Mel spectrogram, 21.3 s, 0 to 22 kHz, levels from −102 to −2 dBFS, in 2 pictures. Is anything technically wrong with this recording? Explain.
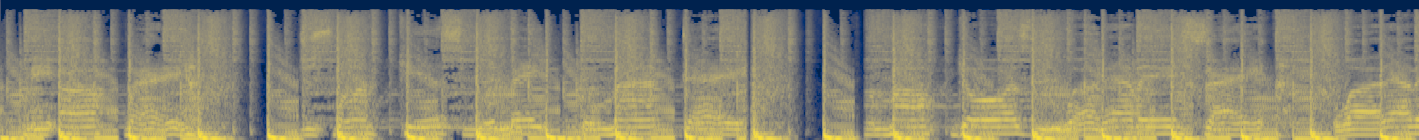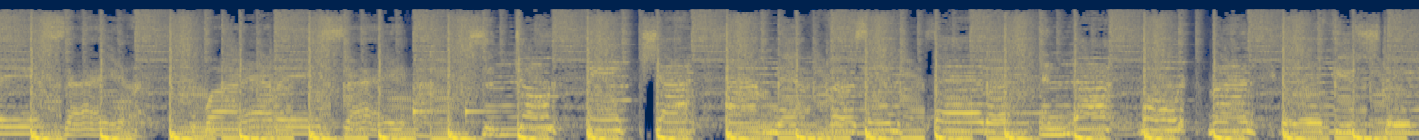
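Yes, there are dropouts that were concealed during transmission.

Short concealed packet loss occurs at 5.59–5.65 s and 6.60–6.63 s. About 40 ms and then 20 ms of the stream arrived too late to be decoded. The receiver covered each hole with roughly 33 ms and 14 ms of synthesised continuation of the preceding sound, then crossfaded back into the real signal. Each gap is heard as a brief smear or wobble, and whatever fell in it is lost.

A burst of packet loss hits at 5.99–6.13 s and again at 6.43–6.50 s, with about 60 ms and 40 ms missing. The decoder extended the last sound for about 52 ms and 48 ms, fading it down. The first burst also added about 9 ms of extra length. Both come across as a held buzz or dying hiss, after which the sound resumes further along with the intervening portion gone.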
